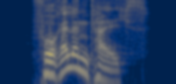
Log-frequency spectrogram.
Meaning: genitive singular of Forellenteich
- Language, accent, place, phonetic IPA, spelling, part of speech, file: German, Germany, Berlin, [foˈʁɛlənˌtaɪ̯çs], Forellenteichs, noun, De-Forellenteichs.ogg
